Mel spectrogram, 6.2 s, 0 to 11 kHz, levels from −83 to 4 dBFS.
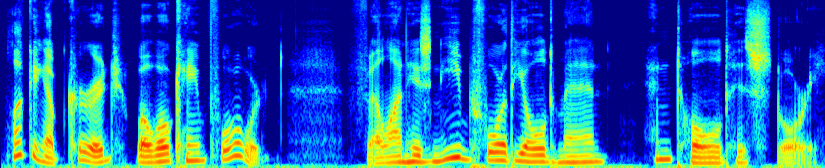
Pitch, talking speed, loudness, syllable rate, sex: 145 Hz, 175 wpm, -17 LUFS, 5.0 syllables/s, male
